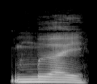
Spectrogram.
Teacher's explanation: For all numbers up to 19, the word for 10 is pronounced with a falling tone.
